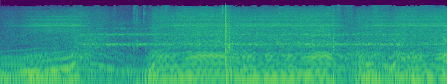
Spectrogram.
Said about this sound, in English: Do a little scrubbing of our tires here before we take on this monster.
